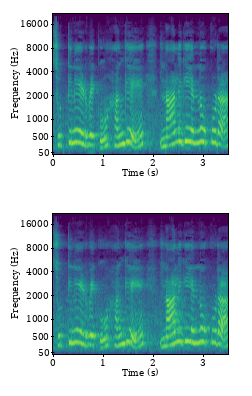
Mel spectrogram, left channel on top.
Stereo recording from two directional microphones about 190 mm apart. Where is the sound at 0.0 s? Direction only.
20° left (ahead or behind).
